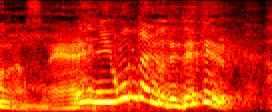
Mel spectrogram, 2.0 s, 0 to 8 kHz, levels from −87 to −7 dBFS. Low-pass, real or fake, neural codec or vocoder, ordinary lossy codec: none; fake; codec, 16 kHz, 16 kbps, FunCodec, trained on LibriTTS, 50 frames a second; none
